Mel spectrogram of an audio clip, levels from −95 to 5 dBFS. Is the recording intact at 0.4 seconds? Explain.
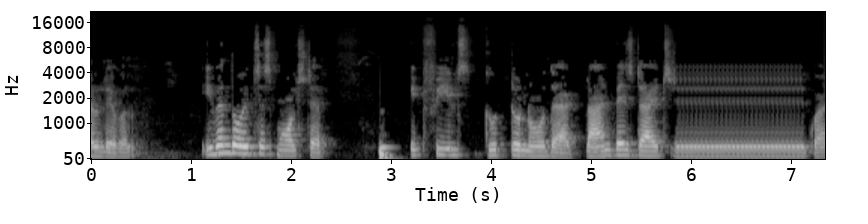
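Yes, the audio is intact at 0.4 seconds, with no dropout, click, distortion or other fault at that point.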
